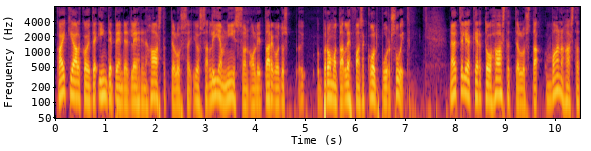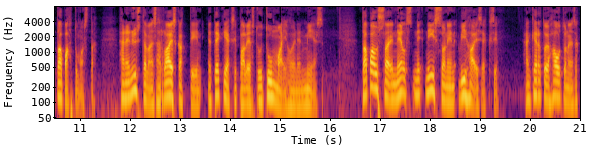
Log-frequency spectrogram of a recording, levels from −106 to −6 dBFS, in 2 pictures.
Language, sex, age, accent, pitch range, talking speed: Finnish, male, 30-49, native, 95-130 Hz, 95 wpm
